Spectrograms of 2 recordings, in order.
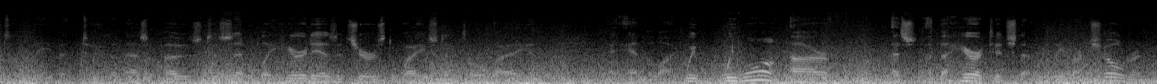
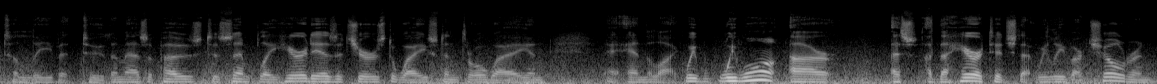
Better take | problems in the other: second | wind noise on the microphone; heavy; 2 dB below the speech; occasional gusts in the second

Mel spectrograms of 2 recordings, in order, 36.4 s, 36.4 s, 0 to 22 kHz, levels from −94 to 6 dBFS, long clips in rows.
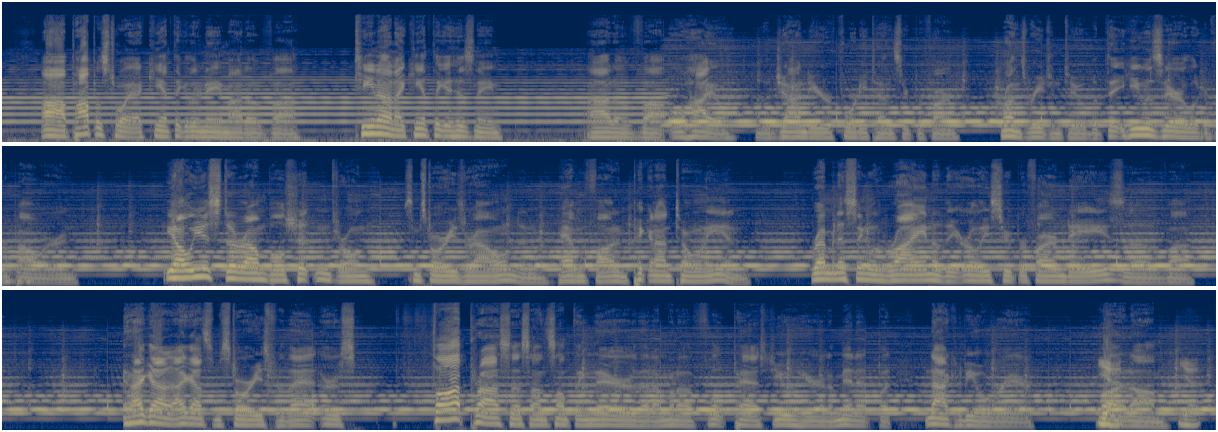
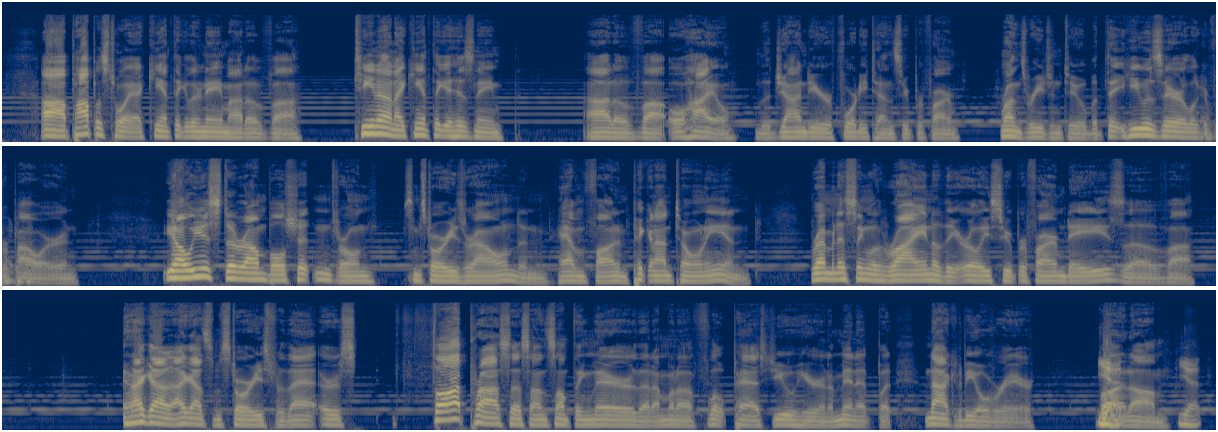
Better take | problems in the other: second | background music; loud; throughout; 1 dB below the speech; faint in the second

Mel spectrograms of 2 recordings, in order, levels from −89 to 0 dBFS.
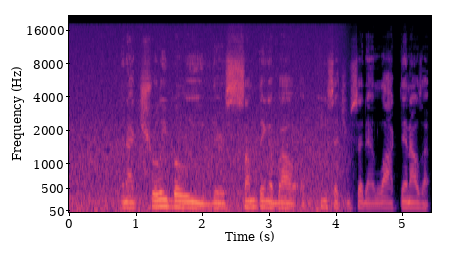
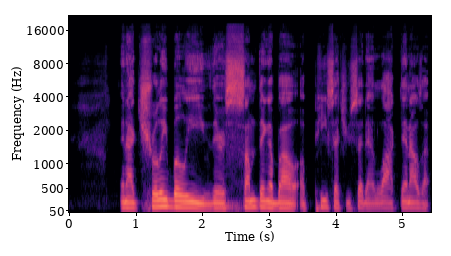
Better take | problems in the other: second | hiss; loud; until 4 s; 9 dB below the speech

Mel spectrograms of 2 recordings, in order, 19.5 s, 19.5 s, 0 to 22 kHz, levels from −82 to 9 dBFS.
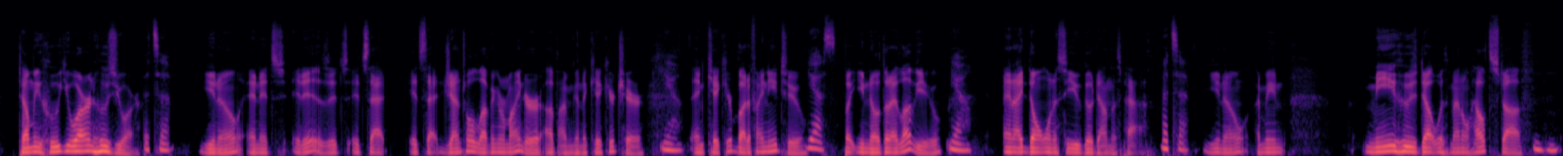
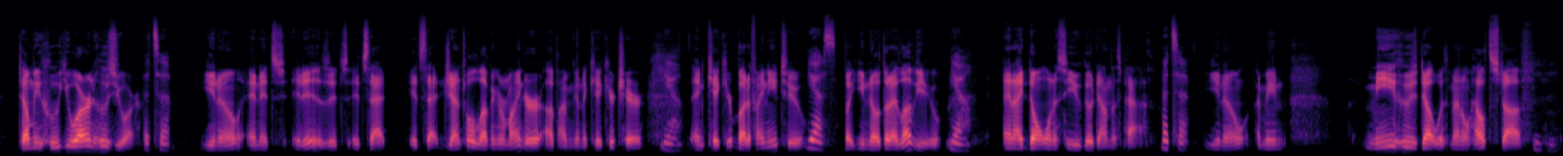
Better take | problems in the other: first | thin; very; fading below 350 Hz

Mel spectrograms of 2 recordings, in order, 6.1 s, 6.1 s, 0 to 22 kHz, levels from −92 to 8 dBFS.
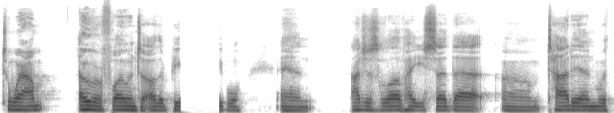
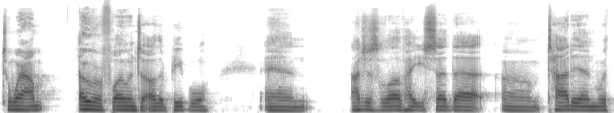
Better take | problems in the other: second | audio freezing; at 2 s

